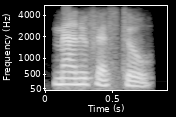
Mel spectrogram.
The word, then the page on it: manifesto: Indian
